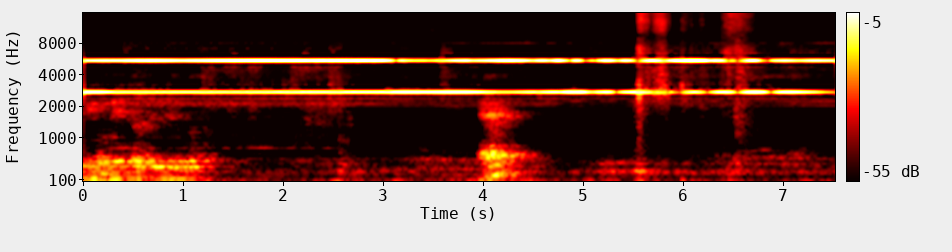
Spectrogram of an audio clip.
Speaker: दोस्तों अगर आपके आरो में जो कि य पर दे कैंट ग्रैंड है इस तरीके की बीप आ रही है तो यहां पर क्या करना चाहिए इस वीडियो में देखेंगे यहां पर फिल्टर चेंज का अलान आता है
